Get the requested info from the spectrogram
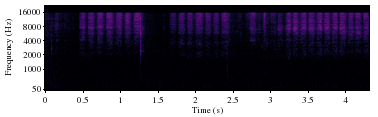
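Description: Small sanding stick rubbed in quick back-and-forth strokes over a plastic model part, a fast run of light rasping strokes with a short pause about a second and a half in. The part is being sanded flat where a moulded ridge was just shaved off.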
